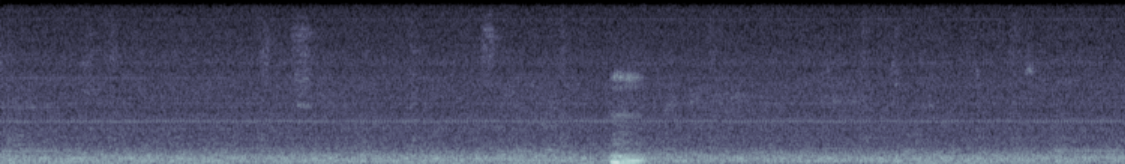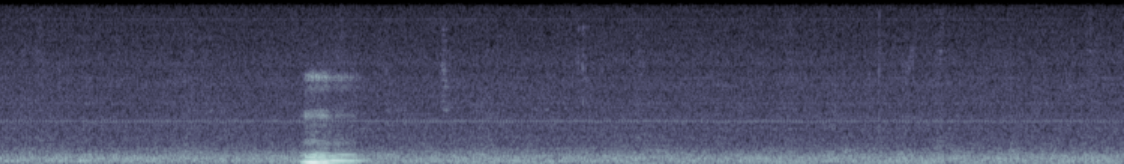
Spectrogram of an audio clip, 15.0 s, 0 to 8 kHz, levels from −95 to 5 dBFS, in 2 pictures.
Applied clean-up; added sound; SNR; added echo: none; none; none; none.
